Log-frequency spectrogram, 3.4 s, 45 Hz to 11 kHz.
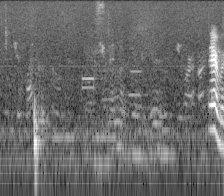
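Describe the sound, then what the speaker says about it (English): Telephone keypad DTMF tones as a caller dials star 6 to unmute during a planning commission meeting call, a few short beeps over background voices and room noise. "Please hit *6 on your phone."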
